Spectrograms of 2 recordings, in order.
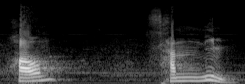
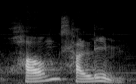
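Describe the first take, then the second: First: It is said slowly with each sound clearly pronounced. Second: It is said fast with the sounds run together. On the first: "발음을 발음을 똑띠 단디 하십시오" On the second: "빨리 하면"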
